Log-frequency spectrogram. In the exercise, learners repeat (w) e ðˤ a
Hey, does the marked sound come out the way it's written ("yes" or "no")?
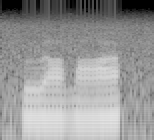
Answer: no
